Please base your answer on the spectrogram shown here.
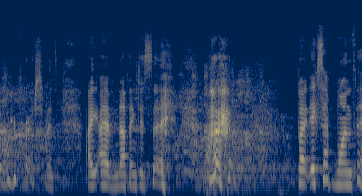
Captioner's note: laughter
